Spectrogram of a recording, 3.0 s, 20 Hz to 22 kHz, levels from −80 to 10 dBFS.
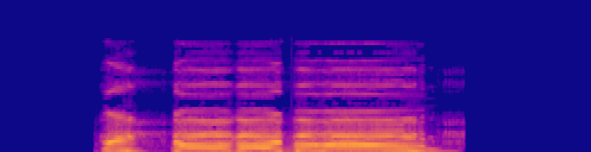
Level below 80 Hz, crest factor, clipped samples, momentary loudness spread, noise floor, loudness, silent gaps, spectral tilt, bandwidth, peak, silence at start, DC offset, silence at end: -48 dBFS; 14 dB; under 0.1%; 7 LU; under -90 dBFS; -12 LUFS; none; -2 dB/octave; 16.5 kHz; 0 dBFS; 0.5 s; under 0.1%; 0.65 s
